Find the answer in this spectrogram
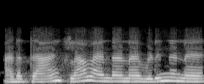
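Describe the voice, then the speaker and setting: Man voicing a kind devout father in a cartoon, calm, reassuring, fairly high voice, dull lo-fi sound. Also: fairly quick, natural voice. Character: gentle, devout poor father.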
